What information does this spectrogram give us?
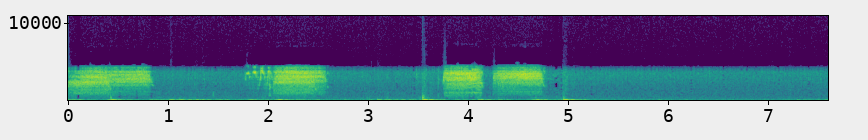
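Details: Barn owl nestling aged 13 days, filmed by nest webcam at Théding, France, on 20 July 2020 while swallowing prey whole; four rough, wheezy hisses in quick irregular succession with knocks and scuffling, then quiet.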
